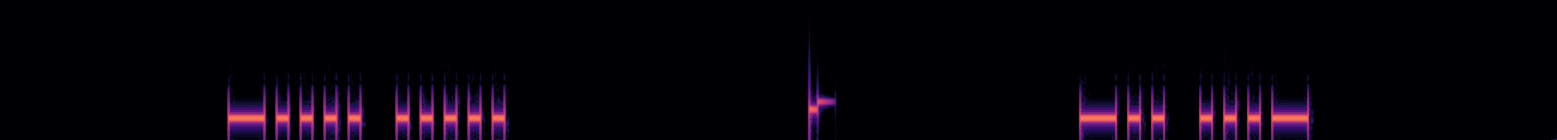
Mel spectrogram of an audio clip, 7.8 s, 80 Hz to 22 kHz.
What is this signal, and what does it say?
Morse code, heard as a keyed tone, about 20 wpm, 700 Hz. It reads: 6 5 D V
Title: Two Challenging Letter-Number Combinations 20wpm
